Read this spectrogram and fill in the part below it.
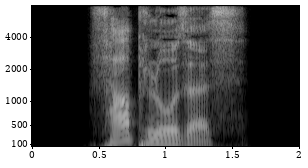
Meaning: strong/mixed nominative/accusative neuter singular of farblos
- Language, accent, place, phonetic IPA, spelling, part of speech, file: German, Germany, Berlin, [ˈfaʁpˌloːzəs], farbloses, adjective, De-farbloses.ogg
